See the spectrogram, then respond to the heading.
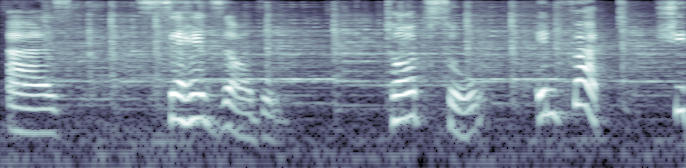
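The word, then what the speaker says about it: Scheherazade: Well, the character in the Arabian Nights, pronounced as Sehedzade, thought so.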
